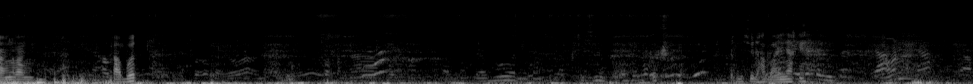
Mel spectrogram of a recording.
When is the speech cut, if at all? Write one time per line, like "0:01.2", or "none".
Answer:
none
